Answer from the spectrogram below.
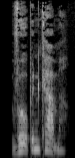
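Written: VÅBENKAMRE

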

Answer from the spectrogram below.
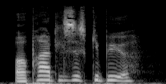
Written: oprettelsesgebyr

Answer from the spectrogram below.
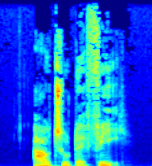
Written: AUTODAFE

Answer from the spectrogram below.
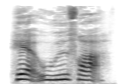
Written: herudefra

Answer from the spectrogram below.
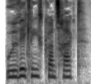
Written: udviklingskontrakt

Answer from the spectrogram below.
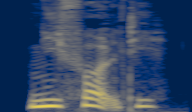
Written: nifoldig

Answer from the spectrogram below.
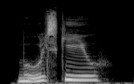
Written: målskive

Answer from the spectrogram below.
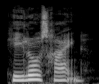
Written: helårsregn

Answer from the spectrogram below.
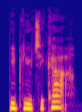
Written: bibliotekar

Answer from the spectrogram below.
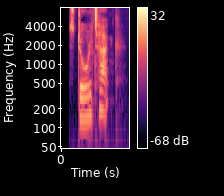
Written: ståltank

